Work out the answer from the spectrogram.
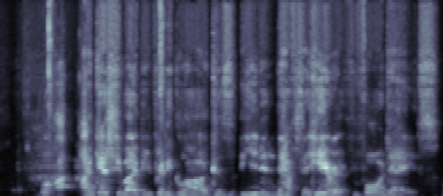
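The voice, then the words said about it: Put-on British accent. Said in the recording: “my British accent ... Oh, now I'm hearing it.”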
